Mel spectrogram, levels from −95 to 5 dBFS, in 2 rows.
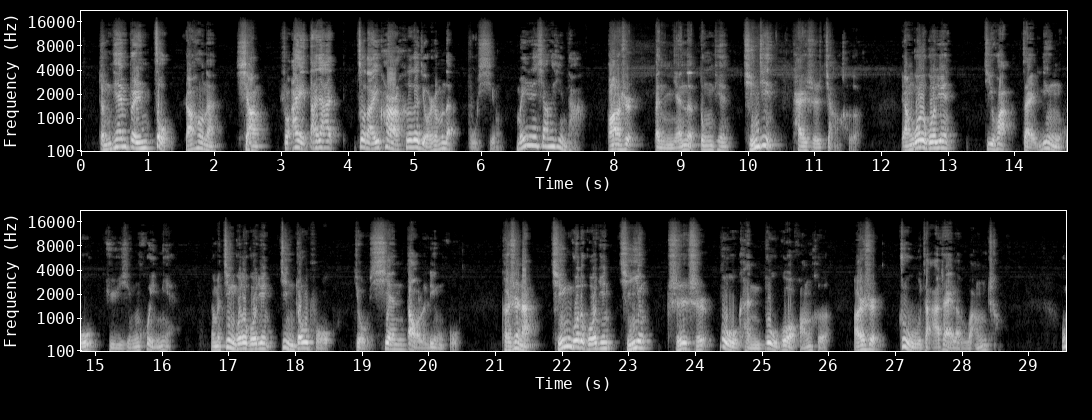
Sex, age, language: male, 50-69, Chinese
